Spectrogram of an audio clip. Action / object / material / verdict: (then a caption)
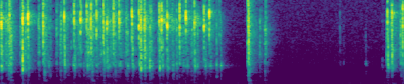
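tap / mechanical keyboard with plastic keycaps / plastic / none. Fingertips type on a backlit mechanical keyboard with plastic keycaps and blue clicky switches. A rapid run of bright, sharp clicks fills the first two seconds, then a single burst of keystrokes follows a pause. A final quick flurry closes the clip.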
